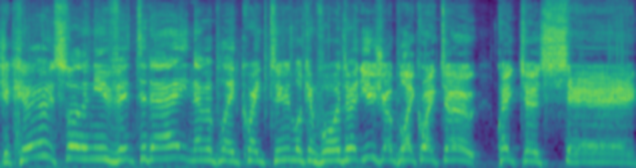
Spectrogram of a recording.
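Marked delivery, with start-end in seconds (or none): 3.6-6.4 hyped, stretched-out monster truck announcer voice. Answering a viewer about a game, in a monster truck announcer voice. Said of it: "I didn't mean to say that in the monster truck announcer voice".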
